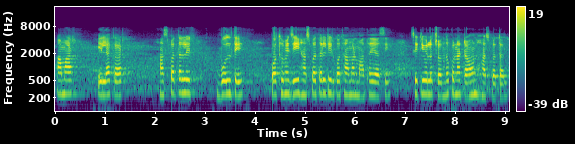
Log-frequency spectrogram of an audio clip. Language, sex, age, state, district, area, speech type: Bengali, female, 18-30, West Bengal, Paschim Medinipur, rural, spontaneous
